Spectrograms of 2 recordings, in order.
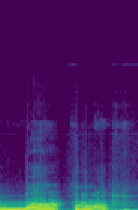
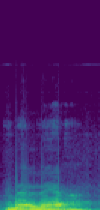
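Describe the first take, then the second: First: The stress is on the first syllable. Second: The stress is on the last syllable. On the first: The speaker calls it right. "a primeira sílaba é a tônica" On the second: The speaker calls it wrong. "Se ele não tivesse esse acento aqui... ela seria a última"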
